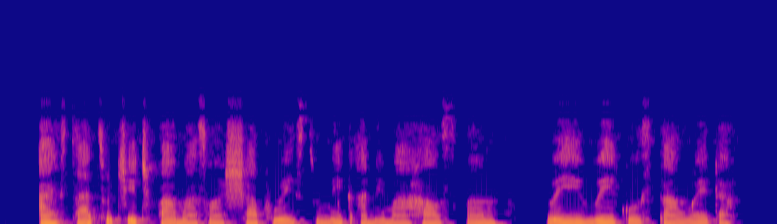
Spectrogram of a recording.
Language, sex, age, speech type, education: Nigerian Pidgin, female, 15-29, spontaneous, tertiary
